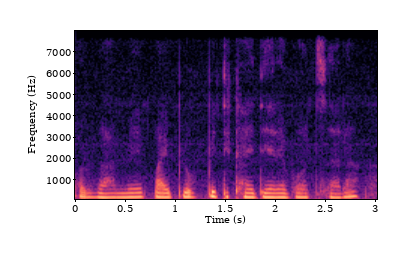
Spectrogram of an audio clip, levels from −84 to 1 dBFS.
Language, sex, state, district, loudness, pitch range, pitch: Hindi, female, Arunachal Pradesh, Longding, -17 LUFS, 185-200 Hz, 190 Hz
